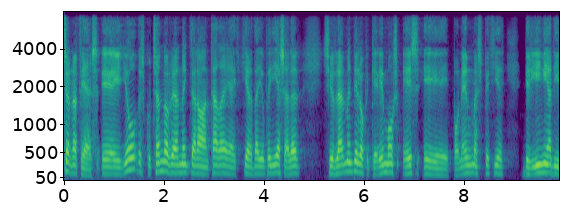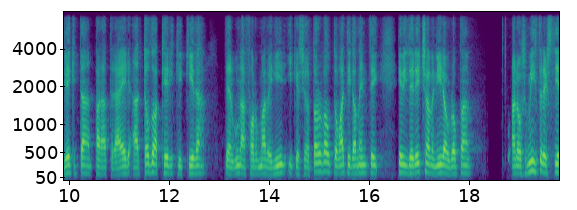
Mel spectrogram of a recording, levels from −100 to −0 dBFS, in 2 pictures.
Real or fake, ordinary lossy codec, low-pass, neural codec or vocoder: fake; none; 7.2 kHz; codec, 16 kHz, 0.5 kbps, FunCodec, trained on LibriTTS, 25 frames a second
